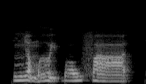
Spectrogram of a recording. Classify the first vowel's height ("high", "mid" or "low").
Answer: low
